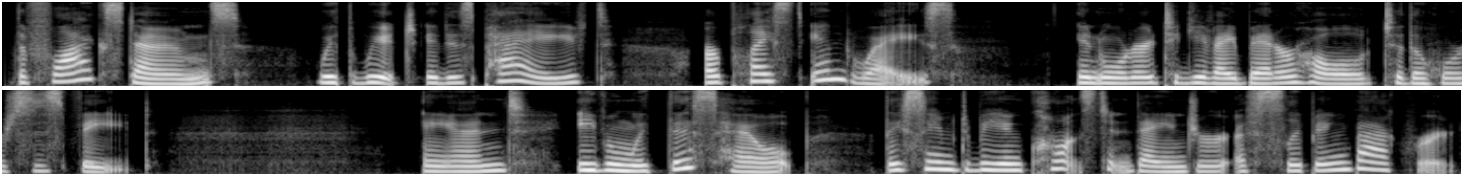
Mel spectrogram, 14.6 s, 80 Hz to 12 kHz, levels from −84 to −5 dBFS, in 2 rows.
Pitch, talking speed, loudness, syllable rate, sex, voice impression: 230 Hz, 155 wpm, -19 LUFS, 4.5 syllables/s, female, feminine, slightly adult-like, slightly soft, cute, friendly, slightly sweet, kind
